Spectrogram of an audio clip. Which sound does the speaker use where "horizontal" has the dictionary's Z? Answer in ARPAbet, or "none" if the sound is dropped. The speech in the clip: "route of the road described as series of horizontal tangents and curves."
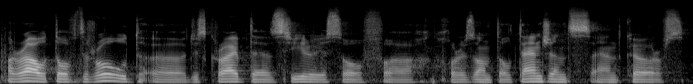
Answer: Z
